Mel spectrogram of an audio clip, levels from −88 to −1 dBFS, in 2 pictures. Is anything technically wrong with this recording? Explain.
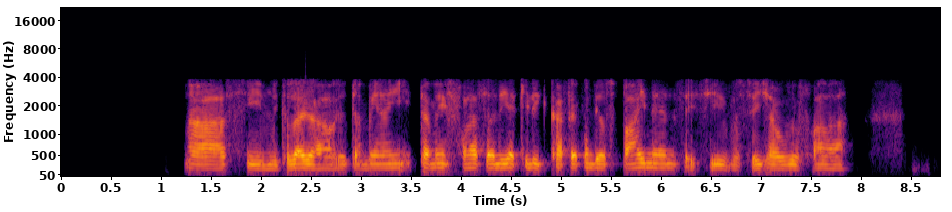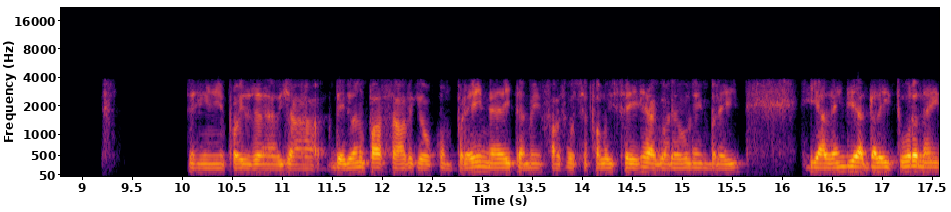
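Yes. G.729 codec coding runs throughout: the speech is resynthesised from a vocal tract model, pitch predictor and sparse pulses, consistent with an 8 kbit/s stream, and squeezed into a 250 Hz to 3.7 kHz band, so it sounds muffled, rough and plainly synthetic.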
